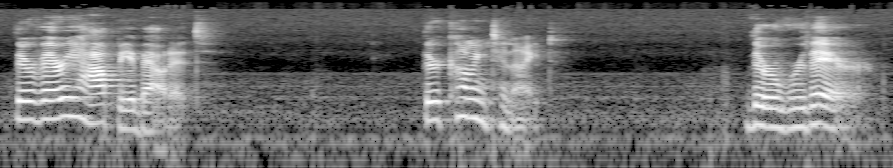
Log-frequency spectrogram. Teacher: the word 'are' reduces into /er/ and when a function word - it's a function word- reduces we connect it to whatever comes before or after, okay? · when you have the word they are and the word are is reduced, what you receive is actually there.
